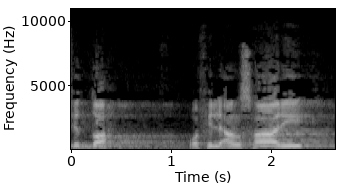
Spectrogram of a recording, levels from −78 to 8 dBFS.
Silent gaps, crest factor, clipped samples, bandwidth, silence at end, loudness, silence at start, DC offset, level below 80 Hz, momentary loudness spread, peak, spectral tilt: none; 16 dB; under 0.1%; 9 kHz; 0 s; -20 LUFS; 0 s; under 0.1%; -60 dBFS; 20 LU; -6 dBFS; -4 dB/octave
